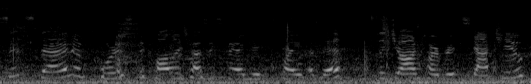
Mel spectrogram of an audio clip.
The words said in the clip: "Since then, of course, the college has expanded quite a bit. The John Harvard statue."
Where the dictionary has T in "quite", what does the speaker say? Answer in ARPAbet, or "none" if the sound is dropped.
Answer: T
